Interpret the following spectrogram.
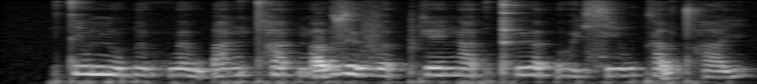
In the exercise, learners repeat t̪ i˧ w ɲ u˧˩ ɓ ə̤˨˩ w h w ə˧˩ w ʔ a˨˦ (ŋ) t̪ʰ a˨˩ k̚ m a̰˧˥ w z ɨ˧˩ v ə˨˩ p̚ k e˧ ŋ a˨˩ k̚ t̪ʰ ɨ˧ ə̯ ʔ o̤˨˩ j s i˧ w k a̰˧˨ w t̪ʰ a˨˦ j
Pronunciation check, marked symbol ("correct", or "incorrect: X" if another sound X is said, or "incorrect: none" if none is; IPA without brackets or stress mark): correct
